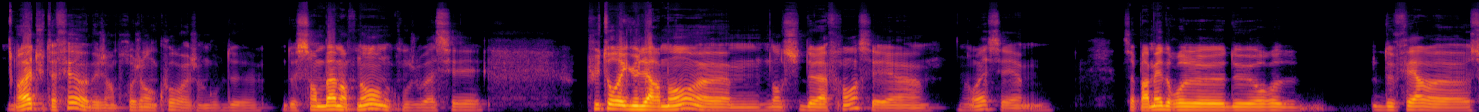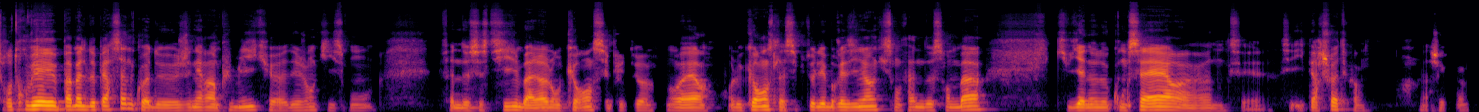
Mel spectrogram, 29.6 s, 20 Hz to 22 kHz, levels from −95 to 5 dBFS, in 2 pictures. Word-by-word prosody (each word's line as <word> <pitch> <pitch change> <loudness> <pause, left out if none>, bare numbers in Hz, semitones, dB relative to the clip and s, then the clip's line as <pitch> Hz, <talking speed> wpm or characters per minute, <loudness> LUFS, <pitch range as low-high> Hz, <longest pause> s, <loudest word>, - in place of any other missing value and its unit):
Ouais - - +8
tout - - -7
à - - 0
fait, 185 +12 -1
ouais, 170 - +3
bah, 95 - -6
j'ai 95 - -7
un 90 - -10
projet 100 +4 -8
en 105 -3 -5
cours, 105 -5 -8
j'ai 95 0 -13
un 90 - -13
groupe 95 +1 -16
de 95 -1 -13 0.3
de 105 - -9
Samba 120 +6 +6
maintenant, 140 +4 +4
donc 120 -6 -3
on 100 - -11
joue 100 0 -11
assez 105 +2 -9 1.1
plutôt 150 +1 +3
régulièrement, 130 +2 +7 0.2
hem 100 0 -9
dans 110 +1 -6
le 105 - -9
sud 110 +3 -4
de 115 - +1
la 105 -1 +3
France 170 - -5
et 95 -1 -2
heu, 95 -1 -6 0.4
ouais 120 +6 -5
c'est 135 -9 -9
hem, 90 +3 -11 0.7
ça - - -7
permet 120 +4 +5
de - - +4
re 115 -1 +5
de 110 0 +1
re 110 -1 -2 0.8
de 115 -1 -5
faire, 120 +1 +1
heu, 100 -3 -3
se 100 - -9
retrouver 130 +2 +4
pas 125 -1 -1
mal 125 -1 +1
de 120 - -2
personnes 130 +6 -4
quoi. 125 - -3
De 95 -1 -8
générer 105 +2 -7
un 100 - -4
public, 110 +3 -9
heu, 95 -2 -9
des 100 +1 -12
gens 110 +2 -13
qui 100 -3 -18
seront 95 +1 -17 0.7
fans - - -13
de 95 0 -7
ce 95 +2 -5
style. 115 +4 -6
Bah 95 -4 0
là 95 - 0
en - - 0
l'occurrence 100 +2 -6
c'est - - -14
plutôt 100 -1 -14
ouais 100 0 -2
en 95 -1 -4 0.2
l'occurrence 120 +4 -1
là 105 - -6
c'est - - -7
plutôt 115 - -7
les 110 0 -2
brésiliens 110 +2 -3
qui 120 - -15
sont 105 -5 -10
fans 105 +2 -10
de 105 0 -7
samba, 115 +5 -4 0.7
qui - - -14
viennent 105 0 0
à 100 - -5
nos 100 0 -7
concerts, 115 +2 +2
heu, 90 -2 -8
donc 90 -1 -19
c'est - - -19 0.3
c'est - - -20
hyper - - -10
chouette - - -2
quoi, 90 - -18 0.6
à - - -21
chaque - - -6
fois. 95 - -22
105 Hz, 200 wpm, -21 LUFS, 100-120 Hz, 1.1 s, Ouais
